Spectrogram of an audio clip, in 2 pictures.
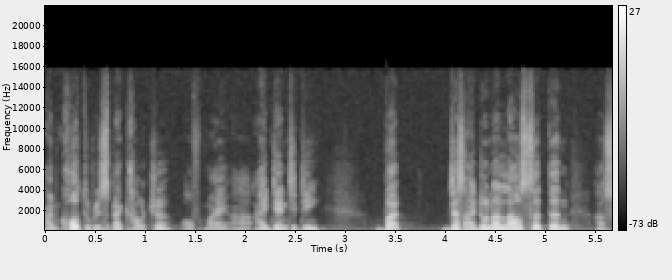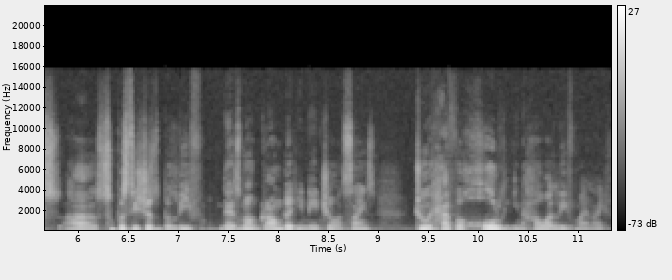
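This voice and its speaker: Somewhat breathy, a man talks with lively intonation and big swings in loudness. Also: moderate pace. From Malaysia. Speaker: church podcast host. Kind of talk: casual chat. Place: studio. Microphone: handheld.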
